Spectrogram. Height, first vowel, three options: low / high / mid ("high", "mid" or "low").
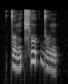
mid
